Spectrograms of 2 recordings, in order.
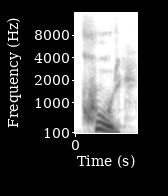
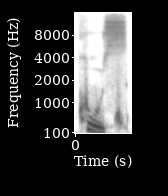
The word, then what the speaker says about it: cours: The pronunciation is cool, not coos.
